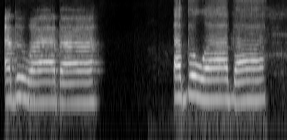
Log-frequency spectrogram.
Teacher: We won't have the tanween anymore. We'll just prolong for 2 seconds. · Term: alif madda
